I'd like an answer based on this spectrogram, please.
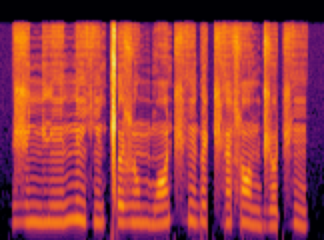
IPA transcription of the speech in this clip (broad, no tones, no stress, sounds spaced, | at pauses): ʒ ə ɲ j ĩ n ĩ ç ĩ ǁ ə ɮ ũ m b ɔ̃ t͡ʃʰ ĩ ɗ ə t͡ʃʰ ɛ̃ ɬ ɔ̃ n d͡ʒ ɔ t͡ʃʰ ĩ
